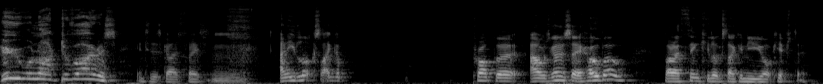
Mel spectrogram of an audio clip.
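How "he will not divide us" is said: very high, acted-out shouting. Retelling a man yelling into another guy's face, imitating someone yelling. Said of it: "But yelling".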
